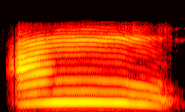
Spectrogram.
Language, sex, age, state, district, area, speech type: Bodo, female, 18-30, Assam, Chirang, rural, conversation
